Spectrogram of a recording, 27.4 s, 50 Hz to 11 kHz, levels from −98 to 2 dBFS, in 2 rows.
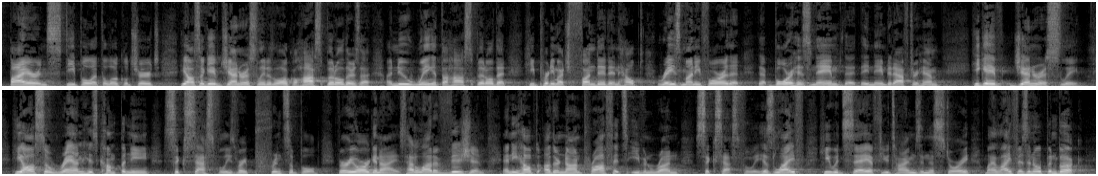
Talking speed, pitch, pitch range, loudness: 195 wpm, 165 Hz, 150-185 Hz, -30 LUFS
